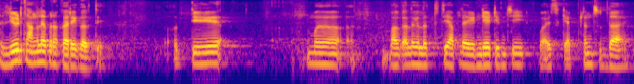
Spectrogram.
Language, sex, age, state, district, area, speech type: Marathi, male, 18-30, Maharashtra, Ratnagiri, urban, spontaneous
